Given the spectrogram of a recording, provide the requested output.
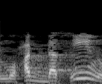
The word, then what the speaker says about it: محدث: اس لفظ کو اچھی طرح صحیح تلفظ کے ساتھ سمجھ لیجئے، محدث دال کے زیر کے ساتھ، وہ تو وہ علماء ہیں کہ جو علم حدیث کے ماہر ہیں، محدثین، فقہاء و محدثین، دال کی زیر لگائیے.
